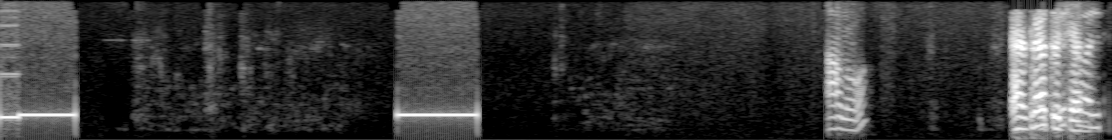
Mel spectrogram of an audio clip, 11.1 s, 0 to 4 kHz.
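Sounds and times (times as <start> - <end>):
ringback tones of a telephone call connecting: 0.0 - 0.8, 4.0 - 4.8
speech: 8.3 - 8.8, 10.1 - 11.1.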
